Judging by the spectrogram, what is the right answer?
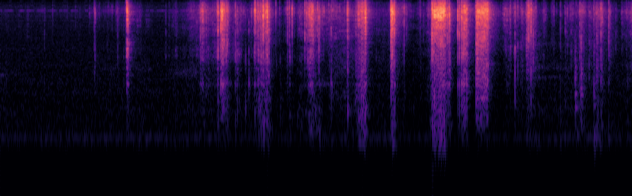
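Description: A blue plastic wrapper being torn and crinkled open by hand: a single click about a second in, then from about two seconds in a quick, uneven run of crackles and rips.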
